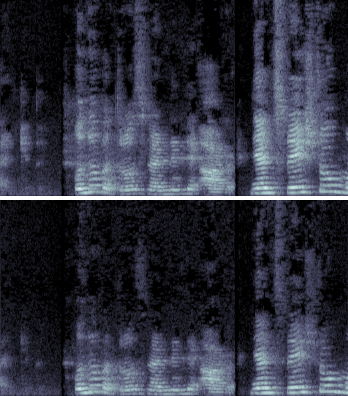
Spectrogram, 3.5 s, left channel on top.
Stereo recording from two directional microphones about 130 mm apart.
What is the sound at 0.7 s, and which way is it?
A woman's voice, 20° left (ahead or behind).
